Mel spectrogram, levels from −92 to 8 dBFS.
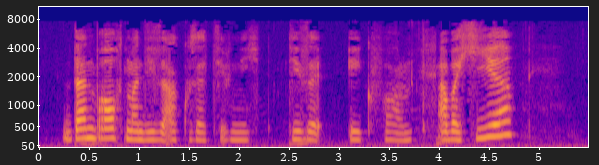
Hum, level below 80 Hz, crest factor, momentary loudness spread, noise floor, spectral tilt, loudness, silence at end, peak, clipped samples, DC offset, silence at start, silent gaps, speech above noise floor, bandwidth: none; -52 dBFS; 20 dB; 15 LU; -51 dBFS; -4.5 dB/octave; -21 LUFS; 0.75 s; -2 dBFS; under 0.1%; 0.3%; 0.25 s; none; 29 dB; 8 kHz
